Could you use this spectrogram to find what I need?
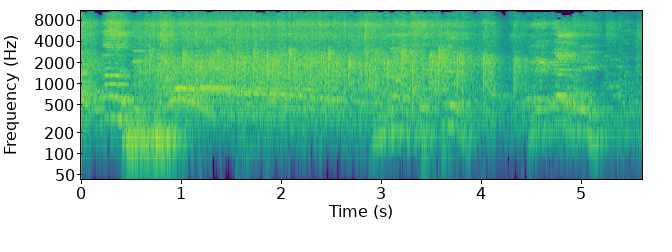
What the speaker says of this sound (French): Nous allons d'abord féliciter et applaudir le grand département du Nord.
